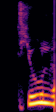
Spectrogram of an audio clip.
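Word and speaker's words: Thioune: Tune wird er ausgesprochen, Tione mhm. geschrieben, das verwirrt mich bis heute.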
